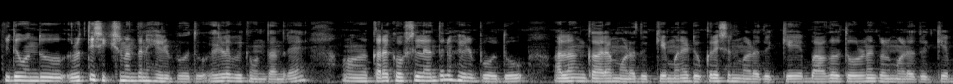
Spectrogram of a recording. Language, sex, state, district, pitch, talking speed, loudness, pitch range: Kannada, female, Karnataka, Dharwad, 140 Hz, 120 wpm, -18 LUFS, 130-165 Hz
